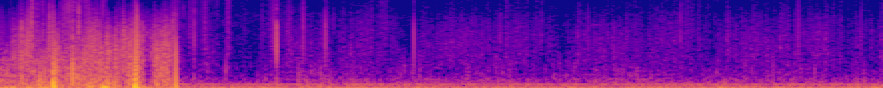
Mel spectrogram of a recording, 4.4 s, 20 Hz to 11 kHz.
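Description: Surface noise from a 1948 Audiodisc acetate home recording disc playing at 78 rpm: a burst of loud crackles and pops in the first second, then steady hiss over a low hum.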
